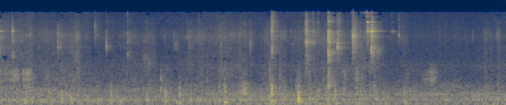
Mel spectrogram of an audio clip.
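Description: A dog playing with a toy on carpet: scattered light clicks and taps, busiest between about three and a half and five seconds in.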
